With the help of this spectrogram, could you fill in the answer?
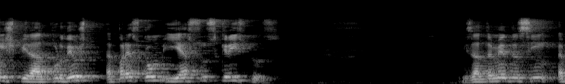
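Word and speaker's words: Ἰησοῦς Χριστός: Novo Testamento foi inspirado por Deus aparece como yesus cristos exatamente assim a pronúncia e em Latim é exatamente a mesma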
